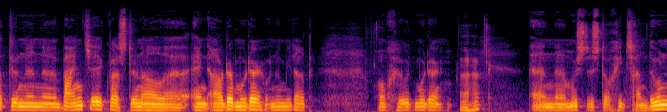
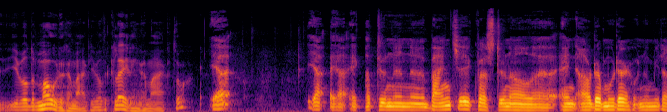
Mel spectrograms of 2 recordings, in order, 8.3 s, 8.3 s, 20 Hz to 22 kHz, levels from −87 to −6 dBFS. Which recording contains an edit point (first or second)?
second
